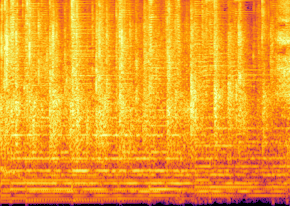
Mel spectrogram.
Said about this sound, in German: Schau mal, dein Applaus vorneweg. Applaus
